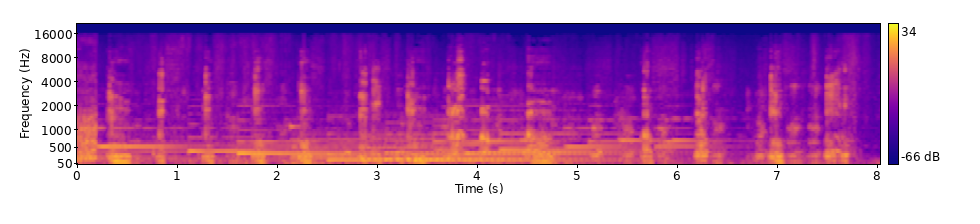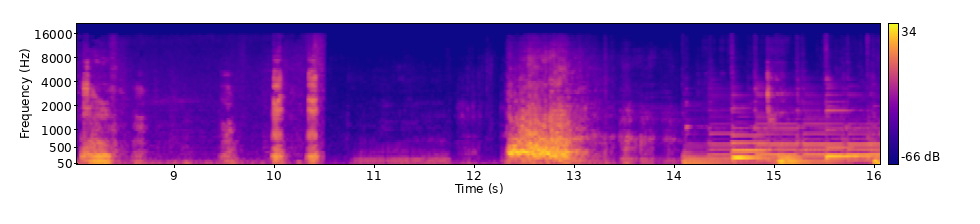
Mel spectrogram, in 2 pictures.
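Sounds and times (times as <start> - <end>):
guitar music: 0.0 - 7.0, 14.1 - 16.0
pig grunting: 0.0 - 14.3
tiger roaring: 10.7 - 14.3.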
